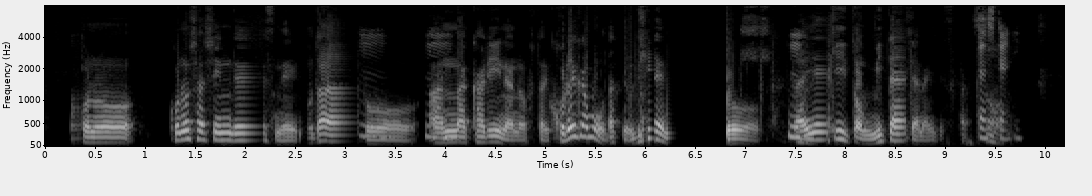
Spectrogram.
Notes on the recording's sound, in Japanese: 今回もリモート収録の為、音声に若干違和感もありますが、ご了承くださいませ。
